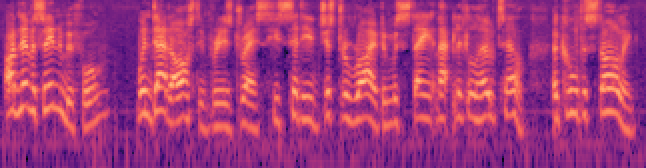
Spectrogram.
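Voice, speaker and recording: Lady playing earnest polite schoolboy, kinda high voice, protesting, kids audiobook drama. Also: lively intonation, quick pace, lightly acted, poor audio. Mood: aggrieved, downcast. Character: earnest, downcast schoolboy club member. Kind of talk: dramatised children's audiobook acting.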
